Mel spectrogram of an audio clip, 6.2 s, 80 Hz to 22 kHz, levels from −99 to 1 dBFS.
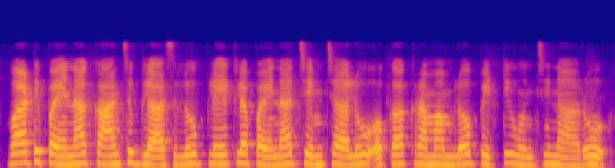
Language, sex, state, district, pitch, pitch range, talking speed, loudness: Telugu, female, Telangana, Hyderabad, 205 Hz, 195-215 Hz, 95 wpm, -16 LUFS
